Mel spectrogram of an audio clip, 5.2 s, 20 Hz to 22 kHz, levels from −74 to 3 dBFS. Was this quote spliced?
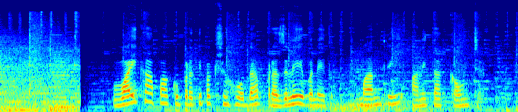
yes; 1 cut; at 0.9 s

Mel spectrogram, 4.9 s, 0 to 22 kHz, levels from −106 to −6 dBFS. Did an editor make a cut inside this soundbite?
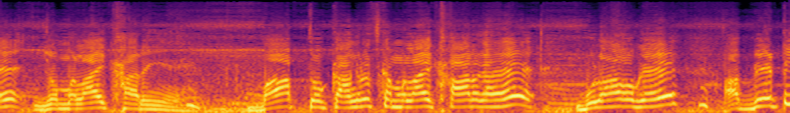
no; 0 cuts

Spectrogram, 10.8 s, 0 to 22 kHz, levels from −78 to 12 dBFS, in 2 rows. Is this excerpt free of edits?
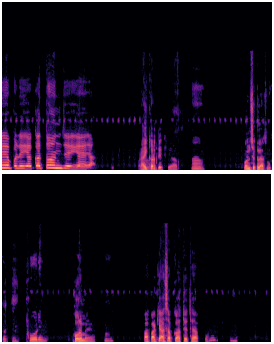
no; 1 cut; at 2.8 s

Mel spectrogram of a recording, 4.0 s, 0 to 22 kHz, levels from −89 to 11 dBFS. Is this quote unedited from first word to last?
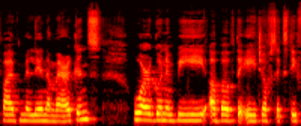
yes; 0 cuts

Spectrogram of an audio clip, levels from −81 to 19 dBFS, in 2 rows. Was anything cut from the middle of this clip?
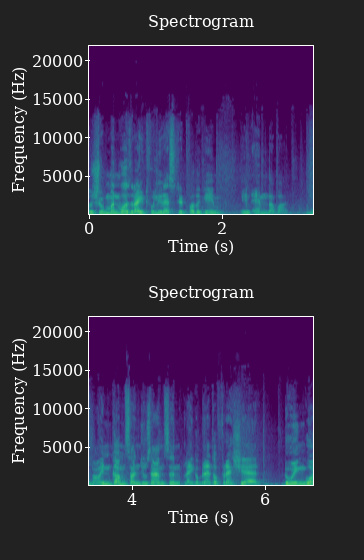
no; 0 cuts

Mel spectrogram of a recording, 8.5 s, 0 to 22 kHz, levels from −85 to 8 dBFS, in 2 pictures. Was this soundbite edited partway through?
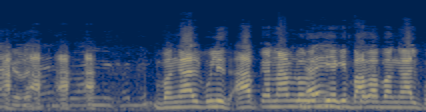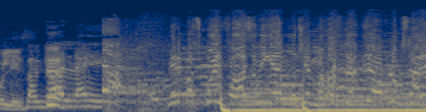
yes; 1 cut; at 5.3 s

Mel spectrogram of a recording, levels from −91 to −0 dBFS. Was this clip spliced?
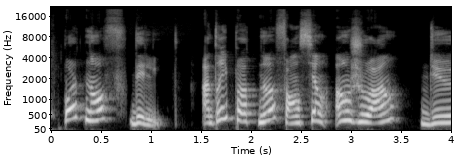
yes; 1 cut; at 1.0 s

